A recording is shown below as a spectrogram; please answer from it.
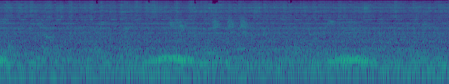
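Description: A healthy racing pigeon gives two soft, low coos a couple of seconds apart, faint and close against a quiet background.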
